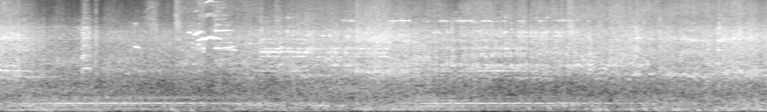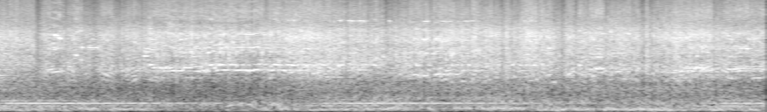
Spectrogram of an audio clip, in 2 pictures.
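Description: Harsh noise music: a loud, dense wall of distorted electronic noise that cuts in suddenly, with a low hum that comes and goes every couple of seconds under crackling, hissing upper layers.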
